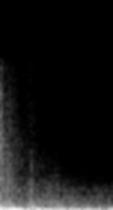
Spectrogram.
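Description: A Confringo explosive spell blast in the Hogwarts Legacy video game goes off as a single loud, deep boom that rumbles briefly and fades within a second.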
